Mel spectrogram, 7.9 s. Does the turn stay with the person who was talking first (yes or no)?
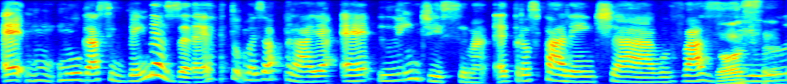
yes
